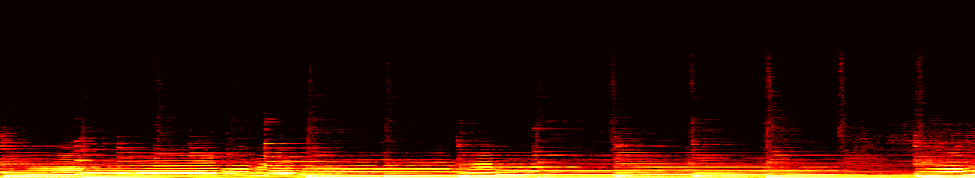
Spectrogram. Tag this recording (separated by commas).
Music, Gospel music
